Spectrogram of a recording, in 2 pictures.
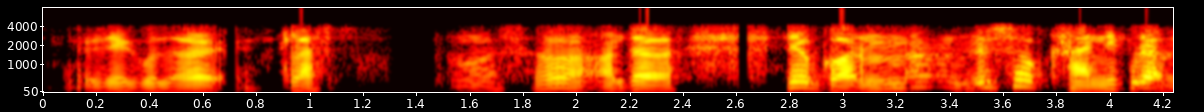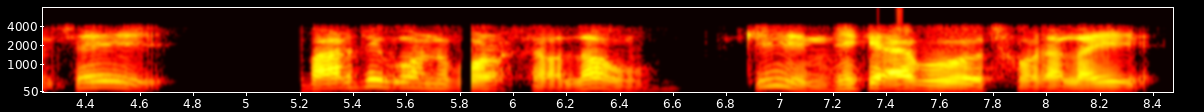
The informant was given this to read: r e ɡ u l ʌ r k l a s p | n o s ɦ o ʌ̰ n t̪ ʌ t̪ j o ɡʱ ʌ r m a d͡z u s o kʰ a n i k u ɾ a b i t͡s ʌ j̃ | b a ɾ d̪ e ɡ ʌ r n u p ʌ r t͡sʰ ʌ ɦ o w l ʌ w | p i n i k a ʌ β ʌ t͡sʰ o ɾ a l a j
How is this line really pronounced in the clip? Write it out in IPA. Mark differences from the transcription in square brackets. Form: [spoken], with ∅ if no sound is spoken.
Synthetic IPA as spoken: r e ɡ u l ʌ r k l a s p | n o s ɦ o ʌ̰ n t̪ ʌ t̪ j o ɡʱ ʌ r m a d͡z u s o kʰ a n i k u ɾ a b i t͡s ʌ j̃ | b a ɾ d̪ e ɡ ʌ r n u p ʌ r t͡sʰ ʌ ɦ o [∅] l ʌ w | [k] i n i k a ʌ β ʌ t͡sʰ o ɾ a l a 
